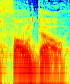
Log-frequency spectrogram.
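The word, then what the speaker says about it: Phonto: I use an app called Fonto. It's spelled PHO, and let me write it up here on the screen for you guys so you can write it down.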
